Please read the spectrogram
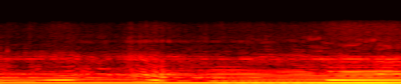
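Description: A didgeridoo playing one steady low drone, its overtones shifting in pitch as it goes.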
